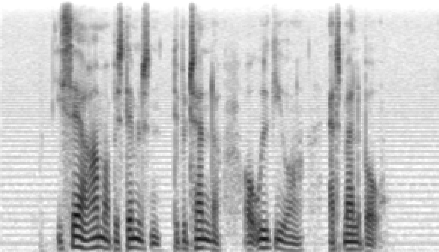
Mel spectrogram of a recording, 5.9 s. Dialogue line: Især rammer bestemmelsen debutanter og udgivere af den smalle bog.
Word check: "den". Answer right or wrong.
wrong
